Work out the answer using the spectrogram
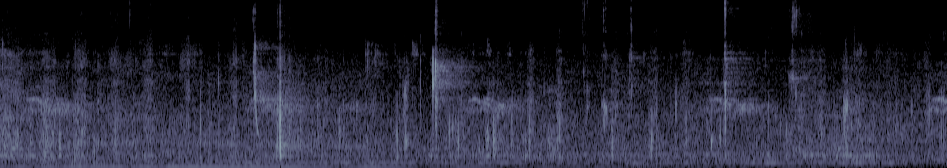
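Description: A person biting and chewing chunks of raw watermelon: soft, wet mouth sounds with a few sharp clicks. A faint low hum lies underneath for most of it.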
